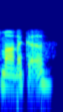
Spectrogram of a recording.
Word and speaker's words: Maneka: It's actually spelled M-A-N-E-K-A. – Okay. I'll bite. – He says it's pronounced Monica. – I'll bite. How is it spelled? – M-A-N-E-K-A. – M-A-N-E-K-A.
